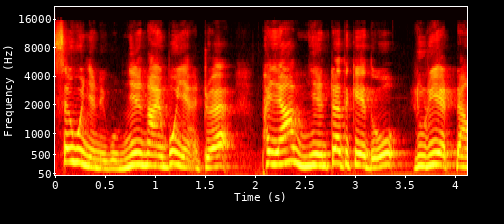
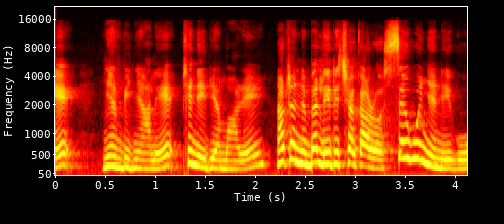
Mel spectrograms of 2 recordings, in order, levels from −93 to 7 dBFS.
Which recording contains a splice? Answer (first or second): second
